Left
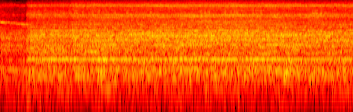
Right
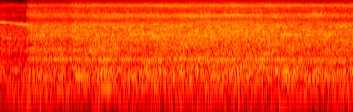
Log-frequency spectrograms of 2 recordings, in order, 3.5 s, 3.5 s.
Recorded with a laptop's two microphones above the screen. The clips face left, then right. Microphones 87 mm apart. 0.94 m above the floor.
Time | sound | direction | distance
0.0 | a machine running | 40° left (ahead or behind) | 1.7 m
